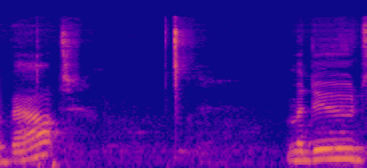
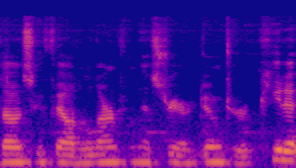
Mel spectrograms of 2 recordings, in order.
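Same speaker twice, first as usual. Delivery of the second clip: ordinary talk, nothing marked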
